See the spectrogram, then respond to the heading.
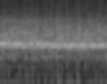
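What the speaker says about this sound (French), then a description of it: "Je voudrais qu'on applaudisse très très fort déjà" A studio audience at a midday television show applauds and cheers loudly, a dense continuous roar of clapping and voices with no break.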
